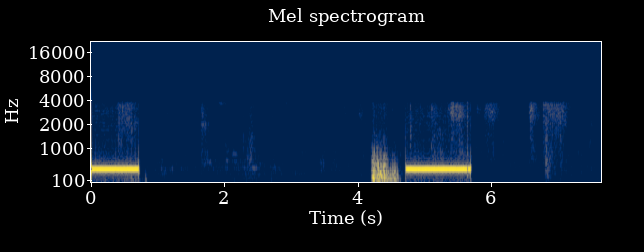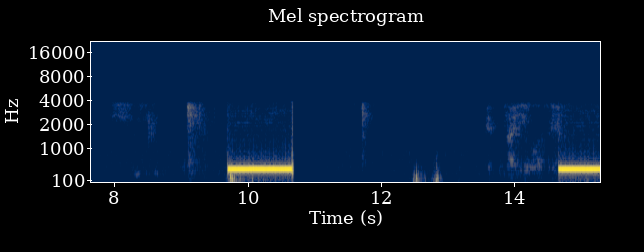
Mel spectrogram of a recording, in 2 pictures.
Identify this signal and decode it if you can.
Ringback tone (Europe, 425 Hz), with speech.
